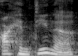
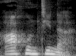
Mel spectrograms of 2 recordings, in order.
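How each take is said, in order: First: The word is said with an r sound. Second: The word is said without an r sound. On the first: The speaker calls it wrong. "I've always called it Argentina" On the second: The speaker calls it right. "It's pronounced as Ahuntina. There's no R?"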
